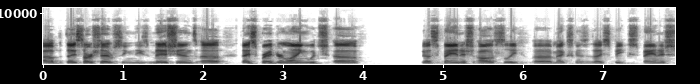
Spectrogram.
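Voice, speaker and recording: With an American accent, a man speaks at a moderate pace in a bright, sharp tone of fairly high pitch, with ordinary pitch variation. The sound is dry and close, with no echo. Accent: hillbilly. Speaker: history teacher. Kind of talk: lecture. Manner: hesitant, many filler words; casual, folksy.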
